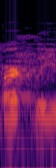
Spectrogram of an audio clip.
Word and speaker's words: Berkeley: Barkley, even though it's spelled Berkeley? – Yeah, it looks like Berkeley, pronounced Barkley. – That's the British. – Yeah, that is the British association.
